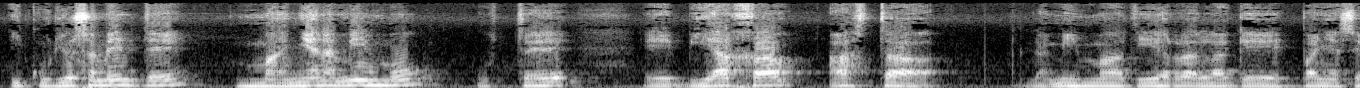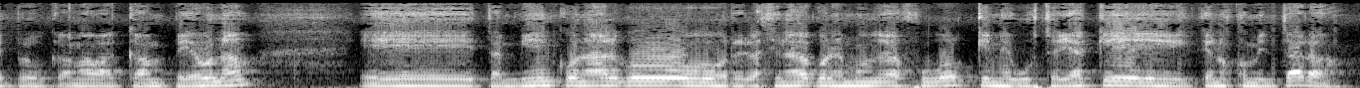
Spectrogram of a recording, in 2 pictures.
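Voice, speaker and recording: A man's voice: medium pitch, normal speed, darkish tone. A man hosting a radio interview, asking questions formally and politely. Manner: formal, uses usted. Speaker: radio host.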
